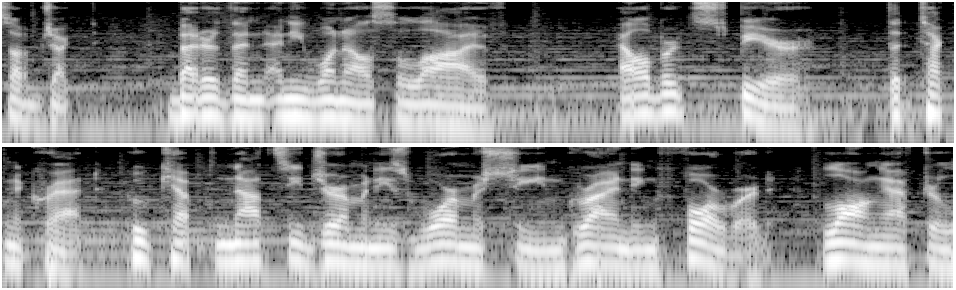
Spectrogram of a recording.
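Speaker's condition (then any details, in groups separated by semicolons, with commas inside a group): No condition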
